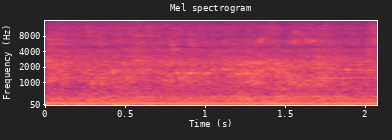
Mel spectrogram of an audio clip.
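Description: Steady running-water hiss from a reef aquarium's pumps and water circulation, with a low steady hum underneath.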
